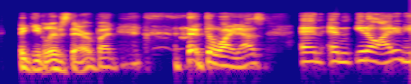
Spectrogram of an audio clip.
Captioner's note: laugh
